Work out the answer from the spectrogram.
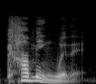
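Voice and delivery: skeptical, as if with an asterisk; "coming with it" said with doubtful scare quotes; air quotes. Shown as a demonstration. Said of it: "I put the asterisk".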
